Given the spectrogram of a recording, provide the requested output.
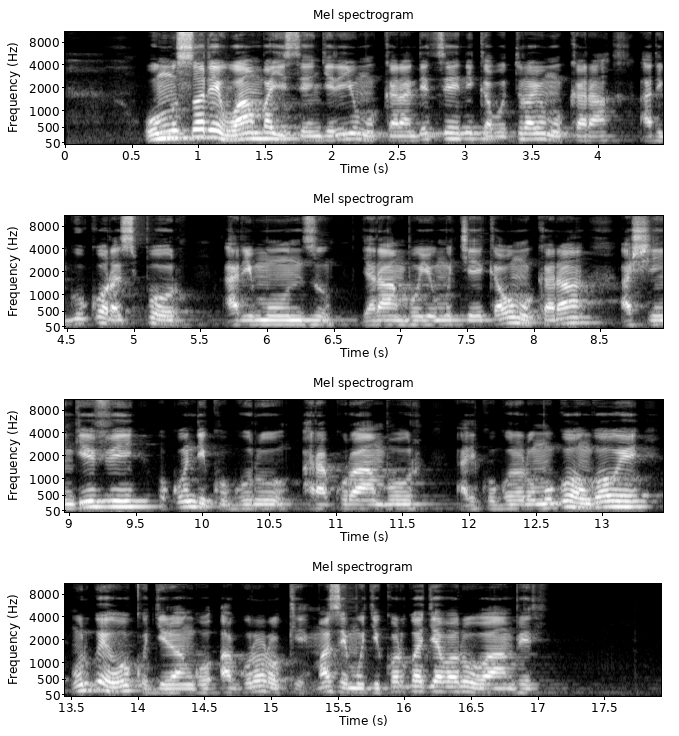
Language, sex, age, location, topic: Kinyarwanda, male, 18-24, Huye, health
